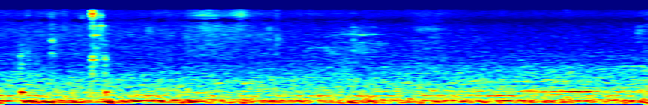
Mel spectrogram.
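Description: Steady low rumble of background noise, with a faint click a little under a second in.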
